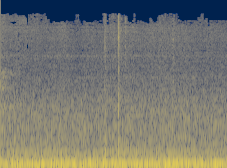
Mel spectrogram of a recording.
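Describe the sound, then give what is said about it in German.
Road traffic rumbles by in a steady, low, continuous wash of engine and tyre noise, with a couple of brief ticks partway through and no voices. “Konzentriere dich nicht auf den Verkehr, konzentriere dich auf deinen Podcast.”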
